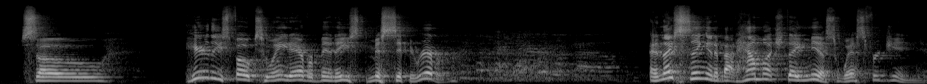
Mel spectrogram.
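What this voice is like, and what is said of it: Southern American accent. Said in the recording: “If you haven't picked it up yet from my accent, I grew up in the South.”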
